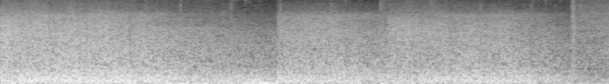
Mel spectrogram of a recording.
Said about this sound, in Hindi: खाली हो चुके रिहायशी इलाकों में गोलीबारी हो रही है।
